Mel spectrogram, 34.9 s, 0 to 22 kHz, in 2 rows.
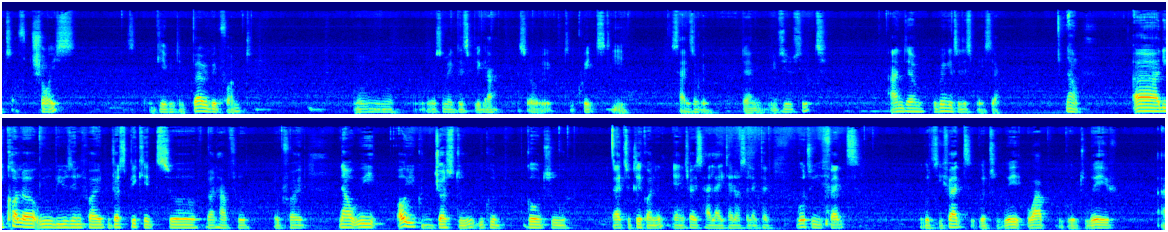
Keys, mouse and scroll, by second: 7.8 ctrl+shift+., 7.9 ctrl+shift+., 8.1 ctrl+shift+., 8.9 ctrl+shift+,, 9.9 ctrl+a, 10.5 alt+Down, 11.0 alt+Up, 11.2 alt+Up, 11.3 alt+Up, 11.9 alt+Up, 17.9 i, 20.3 typing, 22.8-23.5 scroll, 30.2 Return.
